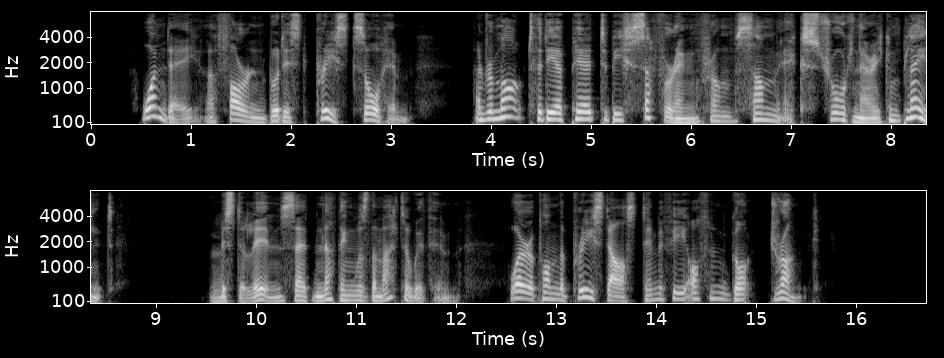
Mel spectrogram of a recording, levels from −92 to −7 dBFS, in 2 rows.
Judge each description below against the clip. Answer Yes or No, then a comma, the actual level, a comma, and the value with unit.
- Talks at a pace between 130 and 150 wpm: Yes, average, 140 wpm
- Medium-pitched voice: Yes, medium, 145 Hz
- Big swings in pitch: Yes, wide, 7.3 semitones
